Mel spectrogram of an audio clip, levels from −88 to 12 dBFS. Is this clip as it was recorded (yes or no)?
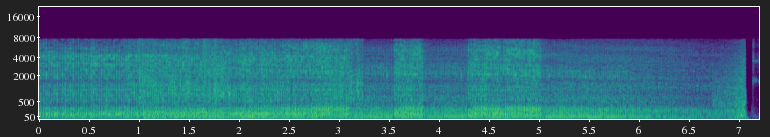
no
